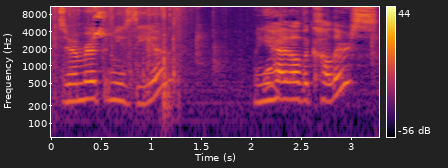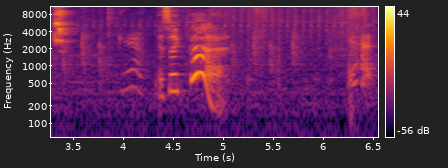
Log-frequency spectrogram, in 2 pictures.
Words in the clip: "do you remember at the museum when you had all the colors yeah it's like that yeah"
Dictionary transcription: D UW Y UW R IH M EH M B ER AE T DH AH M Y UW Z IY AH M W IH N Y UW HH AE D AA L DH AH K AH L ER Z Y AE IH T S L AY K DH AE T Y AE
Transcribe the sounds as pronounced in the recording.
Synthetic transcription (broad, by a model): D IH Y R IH M EH M B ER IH T DH AH M Y UW Z IY AH M W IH N Y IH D AA L DH AH K AH L ER Z Y AE IH T S L AY K DH AE T Y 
